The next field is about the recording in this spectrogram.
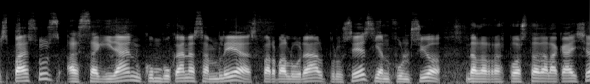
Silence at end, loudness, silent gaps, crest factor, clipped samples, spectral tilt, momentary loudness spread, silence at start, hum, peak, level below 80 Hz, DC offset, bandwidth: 0 s; -16 LUFS; none; 16 dB; under 0.1%; -5.5 dB/octave; 5 LU; 0 s; none; 0 dBFS; -48 dBFS; under 0.1%; 11.5 kHz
